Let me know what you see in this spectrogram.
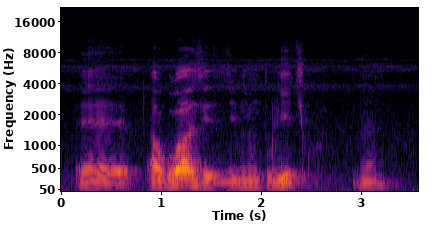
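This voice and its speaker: A man's dark, mellow voice, medium in pitch with ordinary pitch variation. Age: 70s. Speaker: pioneer settler and author. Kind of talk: interview. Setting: at his home.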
